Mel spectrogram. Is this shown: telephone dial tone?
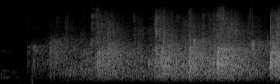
no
